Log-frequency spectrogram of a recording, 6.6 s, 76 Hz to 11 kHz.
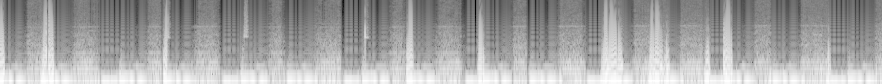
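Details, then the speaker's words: Teaching clip: low heart thumps about 66 a minute with a soft extra sound just before S1, reflecting reduced left ventricular wall compliance, described as always pathological; fourth heart sound (S4 gallop). "فلذلك whenever there is a fourth heart sound there must be a pathology. أو إذا كل الأس 4 هو باثولوجي."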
